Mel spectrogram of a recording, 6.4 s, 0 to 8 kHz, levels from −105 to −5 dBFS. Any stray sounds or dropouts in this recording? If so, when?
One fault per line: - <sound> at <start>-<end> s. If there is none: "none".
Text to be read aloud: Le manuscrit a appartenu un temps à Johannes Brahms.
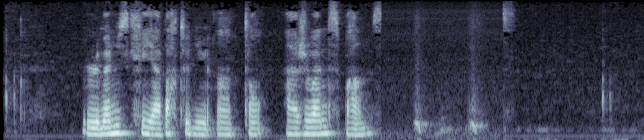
- whoosh at 4.1-4.9 s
